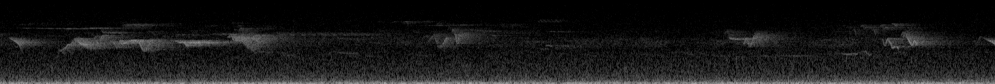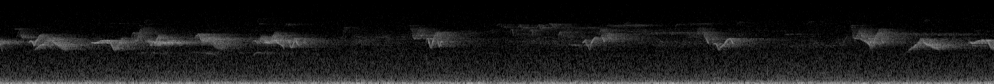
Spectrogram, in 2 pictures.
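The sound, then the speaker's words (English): A scarlet tanager sings a steady series of short, hoarse, burry phrases, repeating every second or so over a constant low rumble of wind or outdoor noise. “A Sore Sounding Song (Scarlet Tanager)”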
